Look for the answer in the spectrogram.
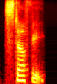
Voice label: "stuffy", Indian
